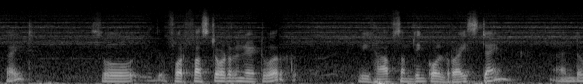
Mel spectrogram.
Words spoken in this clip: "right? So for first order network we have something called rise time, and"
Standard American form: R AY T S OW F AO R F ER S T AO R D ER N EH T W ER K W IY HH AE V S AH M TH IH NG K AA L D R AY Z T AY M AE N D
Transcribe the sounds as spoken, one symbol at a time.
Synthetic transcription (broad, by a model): R AY T S OW F AO R F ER S T AO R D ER N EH T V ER K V IY HH AE V S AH M T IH NG K AA L D R AY S T AY M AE N D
